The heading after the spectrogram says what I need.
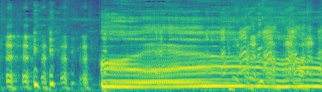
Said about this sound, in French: Ce n'est pas un dinosaure. Jean-Yves Le Drian a bâillé en regardant un discours de sa remplaçante Catherine Vautrin.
